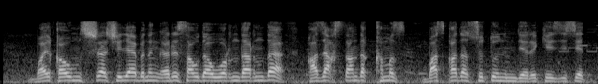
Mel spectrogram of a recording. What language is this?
Kazakh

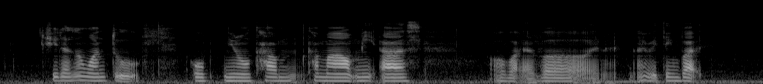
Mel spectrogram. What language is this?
English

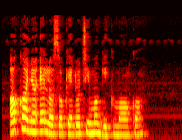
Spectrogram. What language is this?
Luo (Kenya and Tanzania)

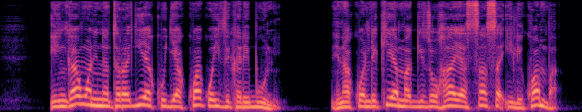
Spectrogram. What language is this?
Swahili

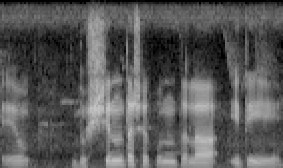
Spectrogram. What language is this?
Sanskrit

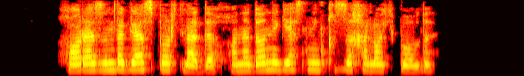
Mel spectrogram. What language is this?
Uzbek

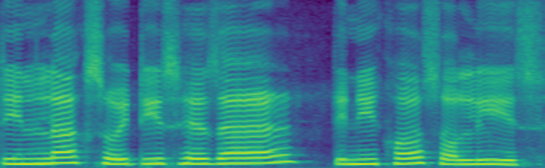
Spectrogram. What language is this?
Assamese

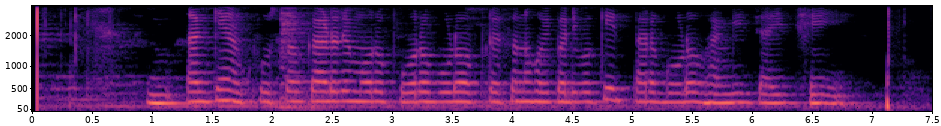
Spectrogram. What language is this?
Odia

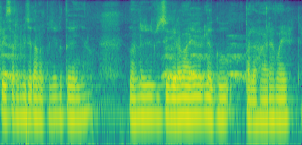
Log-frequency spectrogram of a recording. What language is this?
Malayalam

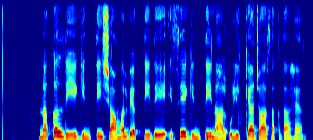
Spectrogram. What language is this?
Punjabi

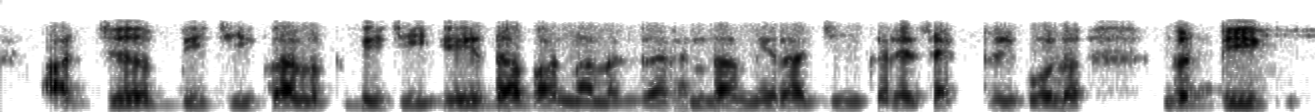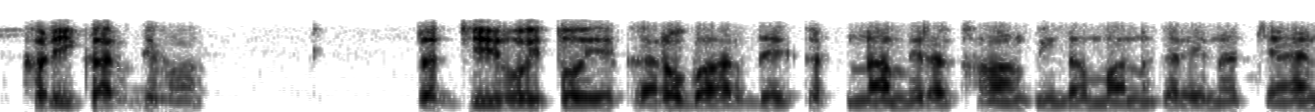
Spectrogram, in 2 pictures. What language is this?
Punjabi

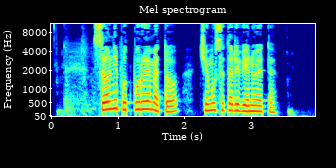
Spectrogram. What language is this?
Czech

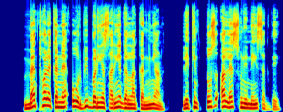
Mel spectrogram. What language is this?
Dogri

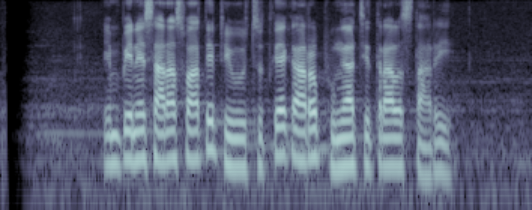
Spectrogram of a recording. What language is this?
Javanese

